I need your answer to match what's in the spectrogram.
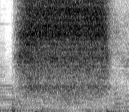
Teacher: sons fricativos que causam uma fricção na saída do ar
